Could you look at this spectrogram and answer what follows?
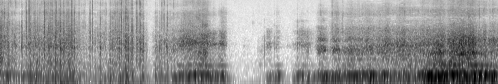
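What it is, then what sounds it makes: Foam microphone windscreen scratched. Fingertips and nails scratch the top and sides of a black foam windscreen on a Blue Yeti Pro microphone, producing a dense, muffled, low-heavy rustling rumble. The scratching briefly drops to near silence about halfway through, then returns and grows louder toward the end.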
